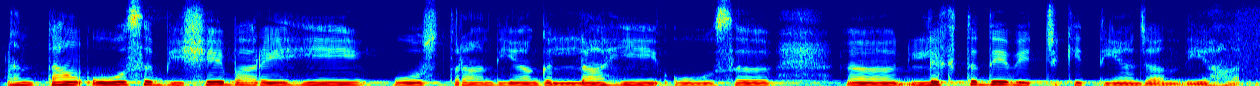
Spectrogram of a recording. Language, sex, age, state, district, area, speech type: Punjabi, female, 30-45, Punjab, Patiala, rural, spontaneous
